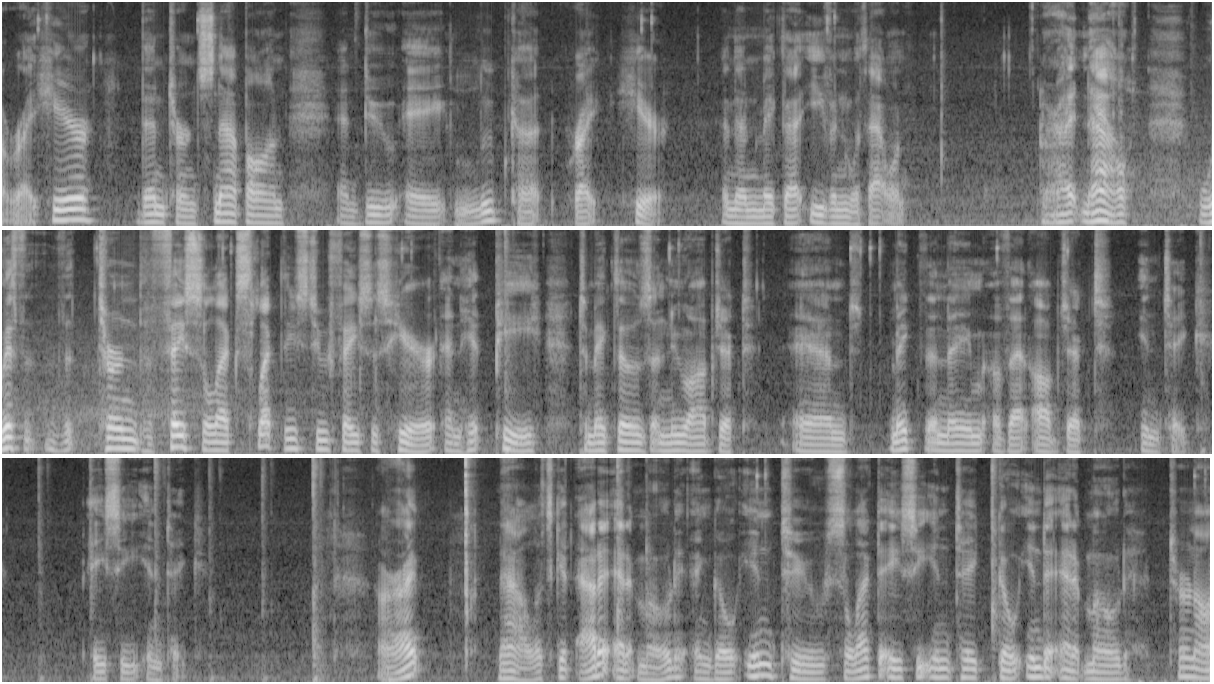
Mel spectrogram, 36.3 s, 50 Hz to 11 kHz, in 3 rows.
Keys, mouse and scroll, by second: 0.3 click, 1.9 click, 5.0 ctrl+r, 8.2 click, 9.3-11.1 middle drag, 13.0 click, 14.3 click, 16.1 shift+click, 17.1 p, 20.5 click, 20.8-28.1 drag, 30.3 Tab, 31.7 click, 34.1 Tab, 36.1 click.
